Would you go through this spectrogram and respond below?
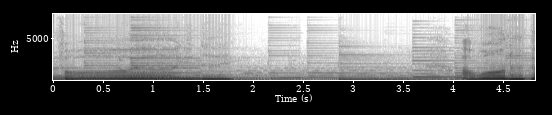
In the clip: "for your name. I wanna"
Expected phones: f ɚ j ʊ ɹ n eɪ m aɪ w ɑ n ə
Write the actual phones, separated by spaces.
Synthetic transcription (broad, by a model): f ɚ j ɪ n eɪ aɪ w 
